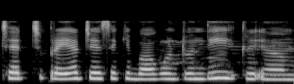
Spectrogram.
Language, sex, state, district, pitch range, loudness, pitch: Telugu, female, Karnataka, Bellary, 255-275 Hz, -17 LUFS, 265 Hz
